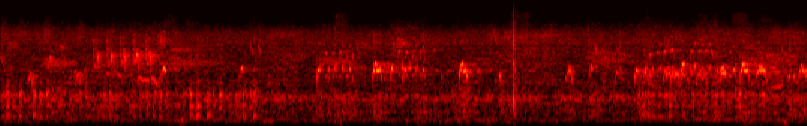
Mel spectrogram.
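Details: European bee-eaters at Bölcske, Hungary: several birds giving short, rolling, burry calls in scattered bursts, some overlapping, with a steady background hum and one sharp click midway.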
